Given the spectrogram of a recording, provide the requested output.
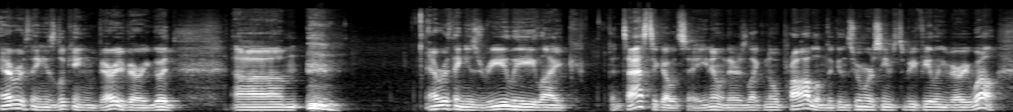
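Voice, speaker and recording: A man's very deep, low voice at a fairly quick pace, with ordinary pitch variation and audible room echo. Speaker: financial markets show host. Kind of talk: live market commentary. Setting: live stream. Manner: casual, many filler words.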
